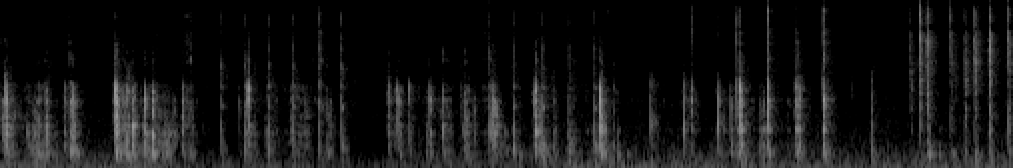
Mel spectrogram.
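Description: Long nails tap rapidly on a small, hollow, white and blue plastic toy blender base and its buttons as it is held in hand with its clear jug. The taps are quick, dry and clicky with a bright edge, dying out almost instantly. They come in irregular bursts with a brief pause near the middle.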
